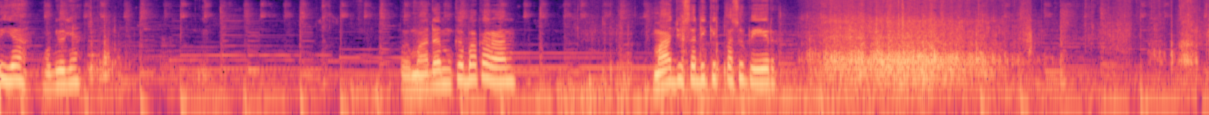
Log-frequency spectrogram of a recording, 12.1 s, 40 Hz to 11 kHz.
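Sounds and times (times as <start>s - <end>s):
toy wheels rolling over gravel: 8.0s - 12.0s.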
